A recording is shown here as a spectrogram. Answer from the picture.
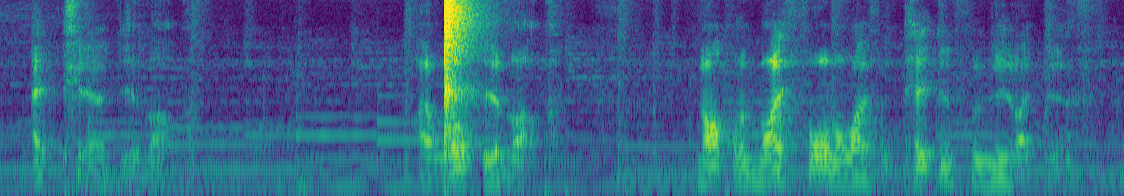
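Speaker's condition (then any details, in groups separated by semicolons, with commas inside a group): Facial palsy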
